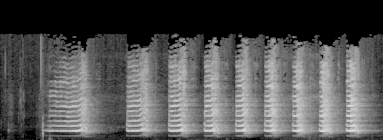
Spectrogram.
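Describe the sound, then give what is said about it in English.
A turkey call sounds a sequence of about eight loud yelps in a steady rhythm, each note breaking sharply from a high pitch to a lower one. The first note is drawn out longer. “You can hear it high, low. High, low, yeah, yeah. It drops off, but uh, and that and that's what a beginner needs to practice.”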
